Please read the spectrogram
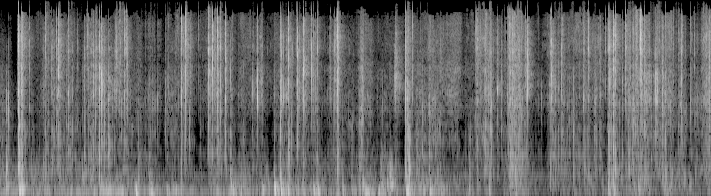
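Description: Crinkly plastic wrapping being peeled and torn off a toy's packaging, an irregular run of crackles and rustles.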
